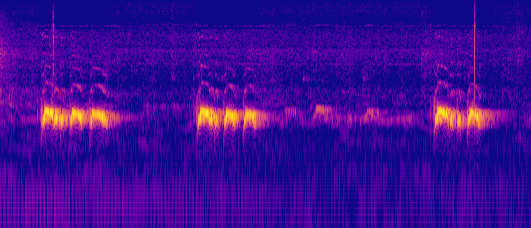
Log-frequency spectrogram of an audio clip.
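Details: Zebra dove of the cemani type singing keenly, giving rapid phrases of three trilled coos repeated about every three seconds, with softer gurgles in between and a low steady hum underneath.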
